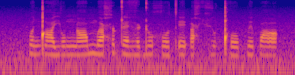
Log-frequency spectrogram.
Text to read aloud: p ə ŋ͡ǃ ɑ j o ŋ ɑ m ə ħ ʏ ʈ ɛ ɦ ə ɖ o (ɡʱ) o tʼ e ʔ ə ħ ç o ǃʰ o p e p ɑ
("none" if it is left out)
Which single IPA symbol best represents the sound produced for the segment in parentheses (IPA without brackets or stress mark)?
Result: x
